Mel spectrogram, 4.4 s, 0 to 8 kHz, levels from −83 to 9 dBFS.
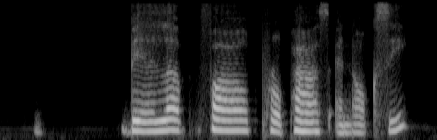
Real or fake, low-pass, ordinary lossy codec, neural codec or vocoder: fake; 7.2 kHz; none; codec, 16 kHz in and 24 kHz out, 0.4 kbps, LongCat-Audio-Codec, fine tuned four codebook decoder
